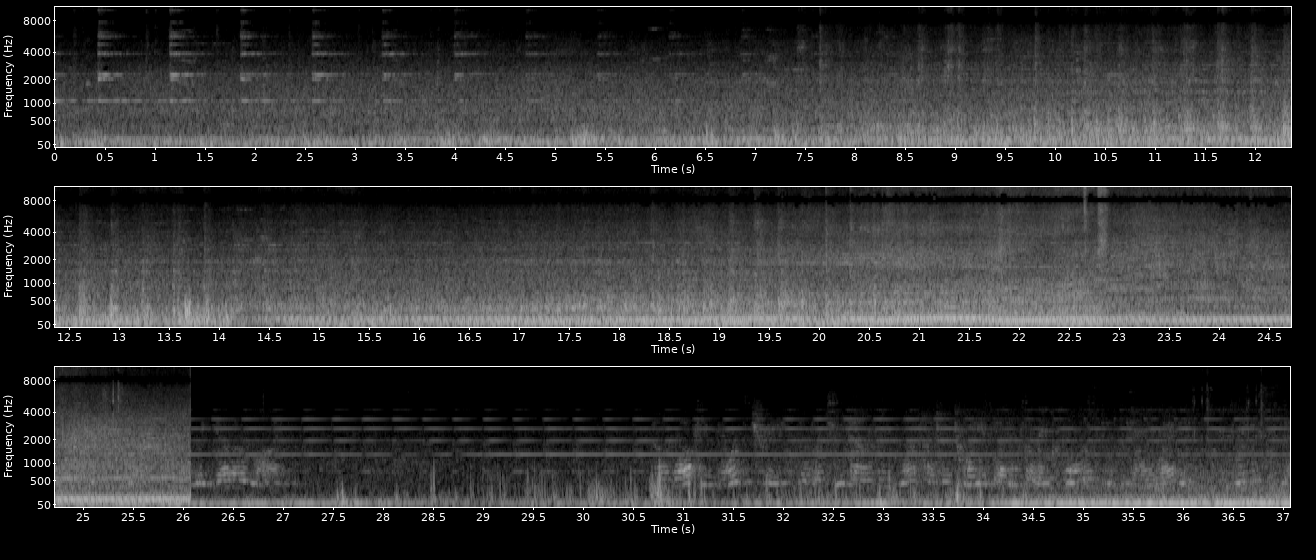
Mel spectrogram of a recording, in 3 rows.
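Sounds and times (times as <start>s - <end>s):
diesel locomotive engine hum: 0.0s - 37.0s
train rumbling: 0.0s - 37.0s
wheels clacking over rail joints: 7.0s - 23.0s.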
